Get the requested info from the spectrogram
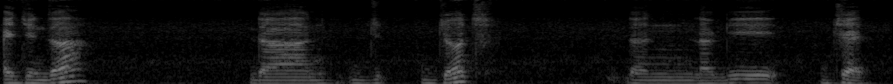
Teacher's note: J itu adalah suara konsonan yang bersuara, yang dihasilkan dari pita suara bergetar saat suara dihasilkan.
